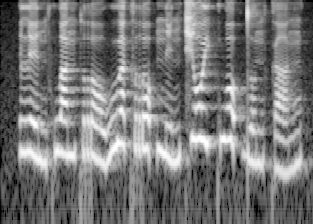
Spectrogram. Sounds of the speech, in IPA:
le˨˩n kwa˧ŋprɔː˨˩wu˥˩a̯krɔ˦˥ʔ ni˩˦nt͡ɕɔː˥˩jkwɔ˥˩ʔ do˧nka˩˦ŋ

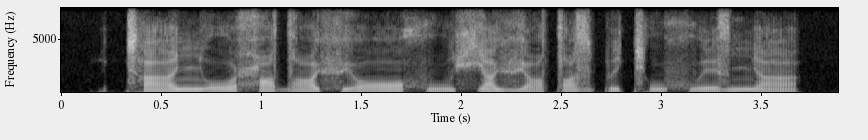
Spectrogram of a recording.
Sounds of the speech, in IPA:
cʰa ɲo ħɪdˤɛʊ̯fʲɔː xu çavʲotˤuz pɪcʰuxʷeːzɲa

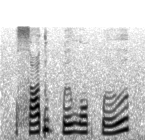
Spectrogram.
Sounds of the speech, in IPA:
sɑɗu k͡pə vɔ k͡pɤ

